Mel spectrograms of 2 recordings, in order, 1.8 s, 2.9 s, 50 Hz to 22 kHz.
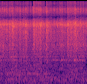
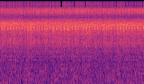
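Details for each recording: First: Pressure canner on steam, set for a 90-minute processing time: a fast, hissy rattle as the weighted regulator jiggles a couple of times a minute. This is normal at operating pressure. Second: Pressure canner with two 5-lb weights on its regulator venting constantly because of excessive stove heat: loud steady steam hiss and rattle as the burner is turned down to a low setting.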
